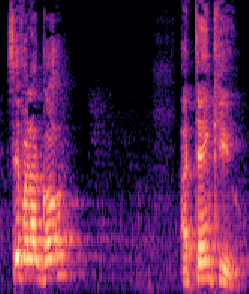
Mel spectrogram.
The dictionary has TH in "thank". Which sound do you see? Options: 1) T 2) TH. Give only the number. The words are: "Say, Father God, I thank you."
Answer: 1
